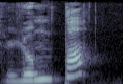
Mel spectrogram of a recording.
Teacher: p is a labial stop, a labial consonant, and therefore the nasal that we find added in front of it is the labial nasal m. So we get lump, and then we add a, and that gives us lumpa.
